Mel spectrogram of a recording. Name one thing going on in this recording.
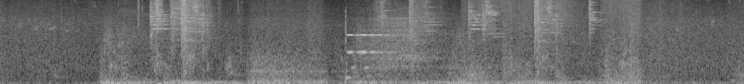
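Video game battle sounds clash and crackle.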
